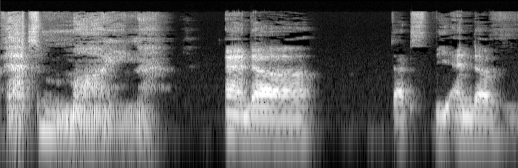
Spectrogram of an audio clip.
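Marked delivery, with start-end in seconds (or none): 0.1-1.3 very deep, low, gravelly, rough snarl. Voicing a big guy who looks back at her: snarling. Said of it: "he snarls at her and goes".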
